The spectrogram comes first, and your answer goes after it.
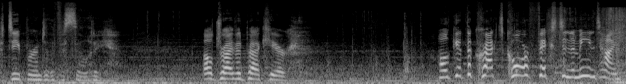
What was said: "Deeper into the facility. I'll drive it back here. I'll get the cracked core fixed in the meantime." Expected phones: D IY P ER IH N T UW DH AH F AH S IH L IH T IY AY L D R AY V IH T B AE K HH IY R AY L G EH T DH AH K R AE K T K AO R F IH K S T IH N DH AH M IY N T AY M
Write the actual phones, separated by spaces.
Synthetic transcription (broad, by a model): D IY P ER IH N T UW DH AH F AH S IH L IH T IY AY L D R AY V IH T B AE K HH IY R AY L G EH T DH AH K R AE K T K AO R F IH K S T IH N DH AH M IY N T AY M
